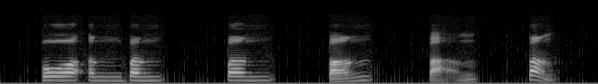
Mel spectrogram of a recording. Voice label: "beng", Chinese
